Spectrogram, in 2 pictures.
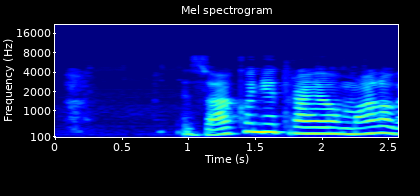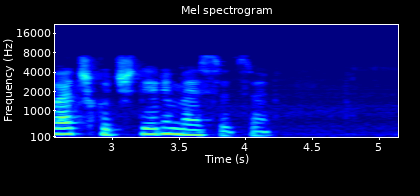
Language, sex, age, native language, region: Slovenian, female, 30-49, Slovenian, Southeast Slovenia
